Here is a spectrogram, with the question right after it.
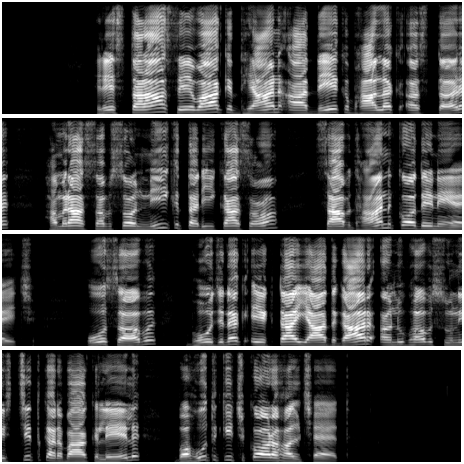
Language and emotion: Maithili, surprised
